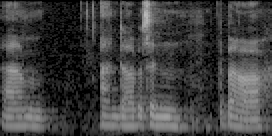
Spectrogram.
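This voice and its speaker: With an Irish accent and a very deep, low pitch, a woman speaks amid audible room echo. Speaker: interviewee. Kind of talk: interview.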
